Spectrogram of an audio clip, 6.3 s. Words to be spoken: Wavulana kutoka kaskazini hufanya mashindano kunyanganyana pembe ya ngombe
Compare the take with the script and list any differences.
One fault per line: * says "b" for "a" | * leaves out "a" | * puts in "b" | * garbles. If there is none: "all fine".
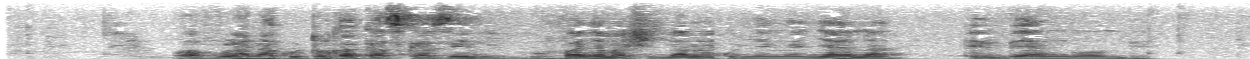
all fine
